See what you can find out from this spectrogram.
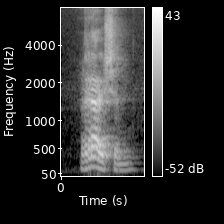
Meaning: to rustle (e.g. of leaves)
- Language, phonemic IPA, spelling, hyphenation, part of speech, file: Dutch, /ˈrœy̯sə(n)/, ruisen, rui‧sen, verb, Nl-ruisen.ogg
